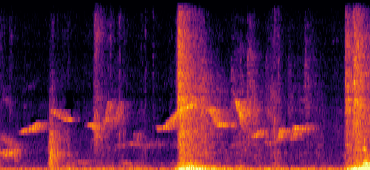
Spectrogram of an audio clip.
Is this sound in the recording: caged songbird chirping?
yes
